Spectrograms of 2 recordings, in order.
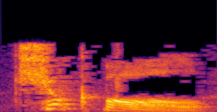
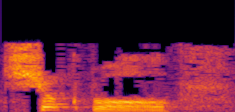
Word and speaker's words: tchoukball: Chukball. It's spelled T-C-H-O-U-K-B-A-L-L. Chukball.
